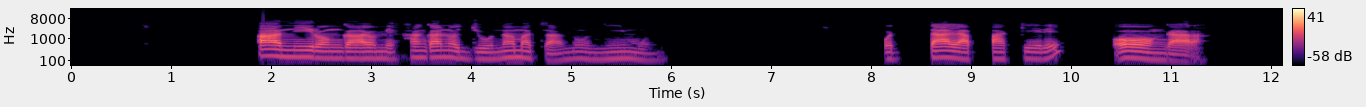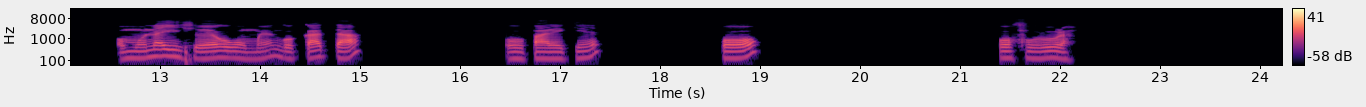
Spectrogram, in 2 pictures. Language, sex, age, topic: Oshiwambo, male, 25-35, agriculture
